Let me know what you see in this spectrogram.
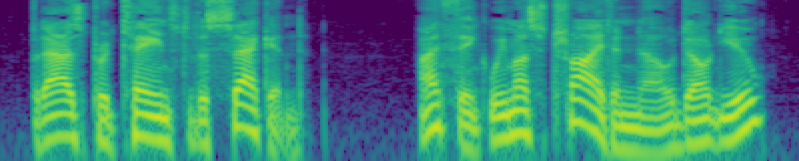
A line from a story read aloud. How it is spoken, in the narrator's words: Gamoriel replied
